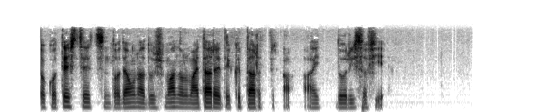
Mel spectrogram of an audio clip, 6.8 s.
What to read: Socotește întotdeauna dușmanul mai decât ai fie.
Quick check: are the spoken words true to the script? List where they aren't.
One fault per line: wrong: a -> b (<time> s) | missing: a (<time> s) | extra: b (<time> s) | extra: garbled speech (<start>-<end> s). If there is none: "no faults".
extra: ți (1.1 s)
extra: tare (2.5 s)
extra: dori să (4.2 s)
